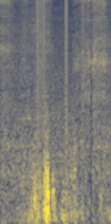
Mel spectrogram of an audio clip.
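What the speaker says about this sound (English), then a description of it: "Oh, now it's getting windy." Gusting wind in Nashville buffets the microphone with a low, rumbling roar that swells and dips over a second and a half, fairly loud and close.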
